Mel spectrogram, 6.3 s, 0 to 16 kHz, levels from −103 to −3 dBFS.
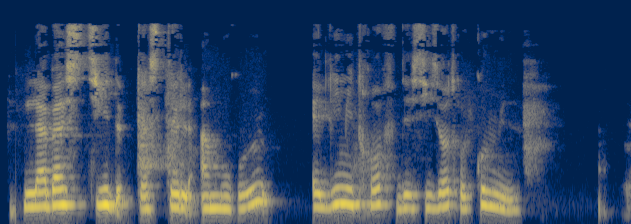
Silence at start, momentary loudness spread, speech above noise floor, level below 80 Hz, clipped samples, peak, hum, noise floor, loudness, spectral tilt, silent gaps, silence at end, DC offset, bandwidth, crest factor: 0.1 s; 9 LU; 56 dB; -66 dBFS; under 0.1%; -6 dBFS; none; -78 dBFS; -23 LUFS; -5.5 dB/octave; none; 1 s; under 0.1%; 11.5 kHz; 16 dB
